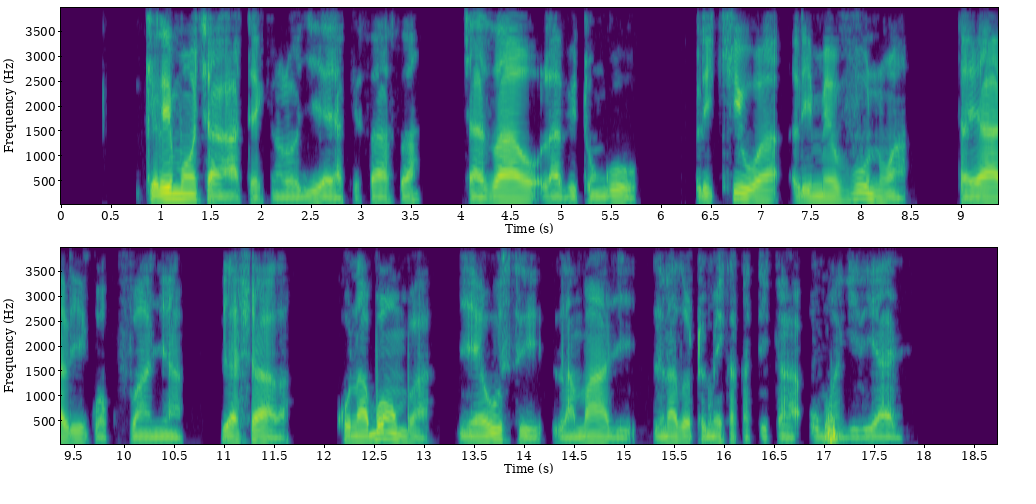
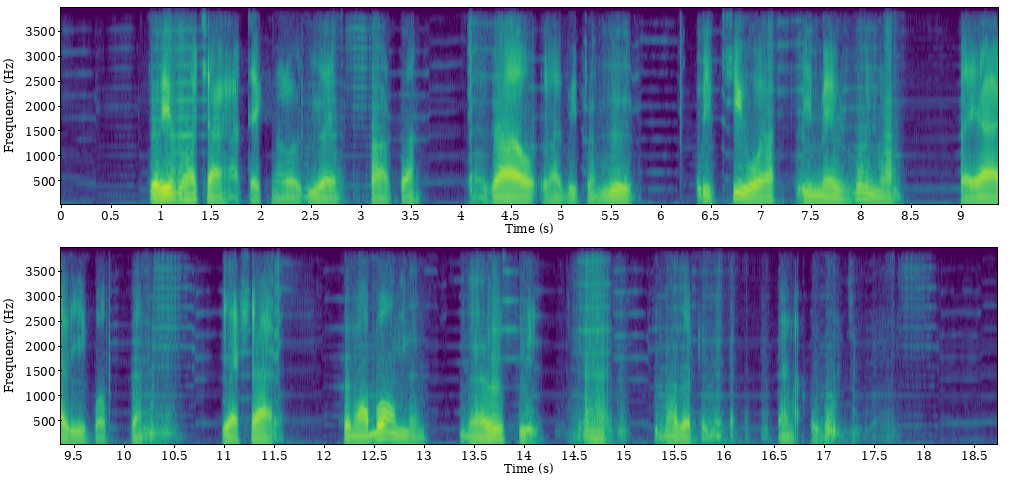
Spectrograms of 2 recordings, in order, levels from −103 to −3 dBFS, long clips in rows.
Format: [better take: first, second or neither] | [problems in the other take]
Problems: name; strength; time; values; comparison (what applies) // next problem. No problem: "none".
first | noise reduction (neural separator model SepFormer WHAMR!)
